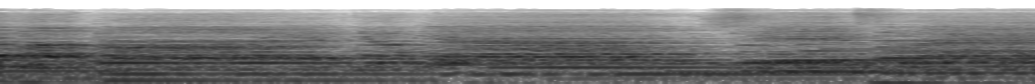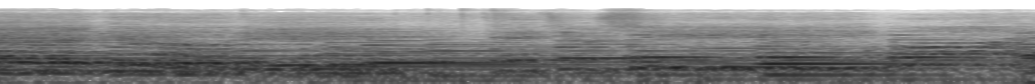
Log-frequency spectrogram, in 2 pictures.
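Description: Mixed church choir of men's and women's voices singing a hymn in held, sustained notes.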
